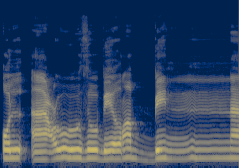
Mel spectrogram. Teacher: I am holding the noon shadda in my nose a little bit. And the reason for that is whenever the noon has a shadda on it, we have to hold it in our nose a little bit. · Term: ghunna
